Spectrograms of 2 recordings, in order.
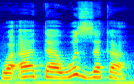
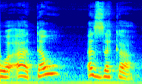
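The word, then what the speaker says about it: وآتوا الزكاة: Sini juga wa atawuz zakah. Aslinya apa? Wa ataw az-zakah. Waw jama' di sini harusnya sukun, tapi kita rubah harakatnya menjadi dhammah karena bertemu dengan hamzah wasal.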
